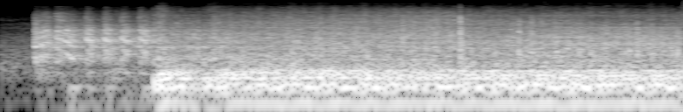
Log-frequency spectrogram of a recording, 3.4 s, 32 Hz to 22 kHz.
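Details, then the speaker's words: 2005 Suzuki GSXR 1000 after correctly reinstalling a mis-assembled Brock's Performance clutch mod: idles with loose, irregular popping, knocking and slapping, unchanged with clutch pulled in or out; knock not fixed, source undetermined. "You hear that popping and slapping? Doesn't make a difference, pull the clutch in or out."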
